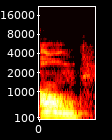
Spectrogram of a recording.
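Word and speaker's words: ॐ: So when we pronounce the Om, it's Aum. And if you're creative, you can imagine A, I, O, U. And then the M at the end closes the vowel.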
